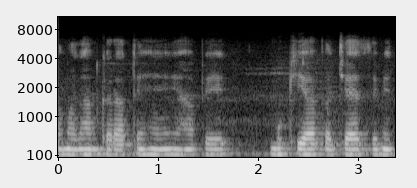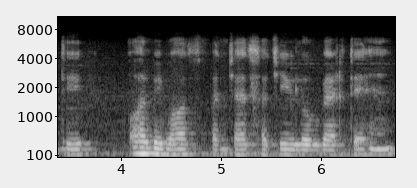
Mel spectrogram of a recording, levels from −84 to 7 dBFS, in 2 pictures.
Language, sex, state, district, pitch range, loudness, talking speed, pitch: Hindi, male, Chhattisgarh, Kabirdham, 120-125 Hz, -18 LUFS, 150 wpm, 120 Hz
